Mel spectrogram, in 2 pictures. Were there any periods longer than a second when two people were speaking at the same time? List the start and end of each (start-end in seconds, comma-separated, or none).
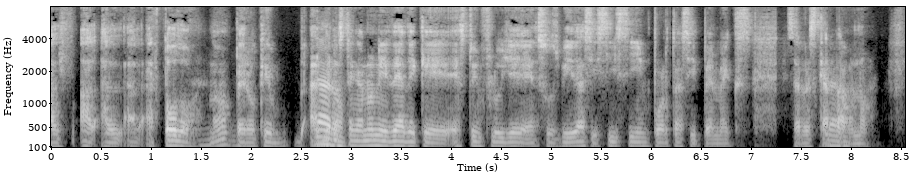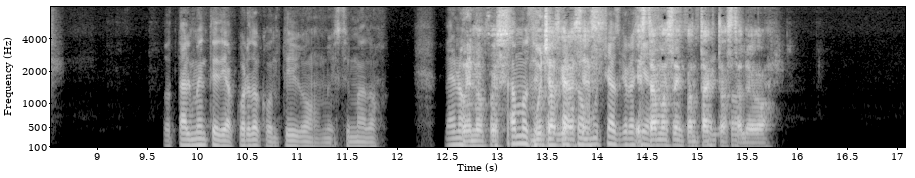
12.6-15.5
